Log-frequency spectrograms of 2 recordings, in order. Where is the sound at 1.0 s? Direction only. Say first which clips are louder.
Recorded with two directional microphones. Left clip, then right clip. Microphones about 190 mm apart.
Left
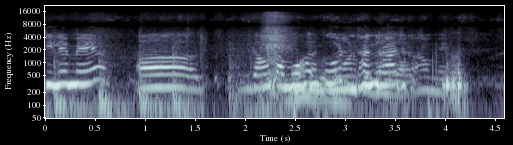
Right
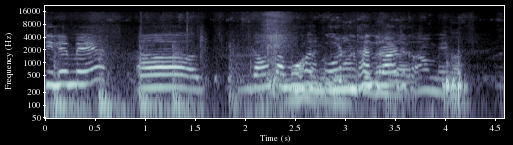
Even; 40° right (ahead or behind).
